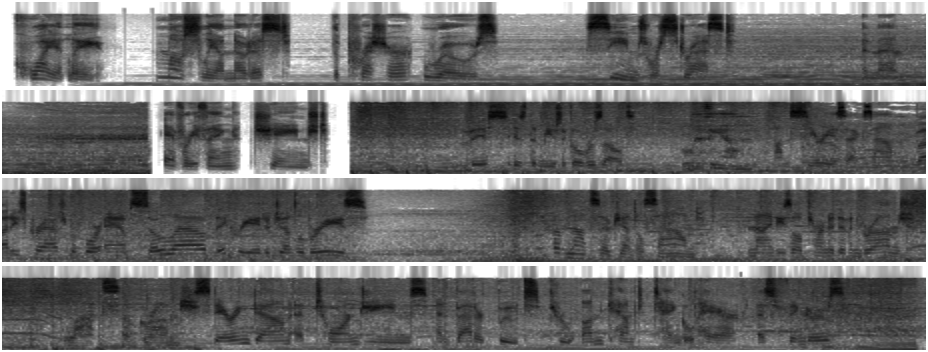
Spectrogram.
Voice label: english american radio imaging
